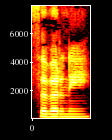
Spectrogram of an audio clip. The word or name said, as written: severný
